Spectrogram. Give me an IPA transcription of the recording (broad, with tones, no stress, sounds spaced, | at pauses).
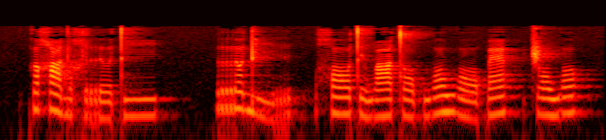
k ʌ˦ χ ɑ˧ d ə˨ χ r əː˨ t iː˧ | r ʌ˦ d iː˨ r | χ ɔː˧ t ɪ˨ w ɑː˧ t ɔː˨ p w ɔː˦ w ɔː˨ p æ˦ | ʈ͡ʂ ɔː˧ w ɔ˦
